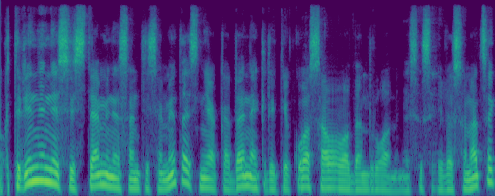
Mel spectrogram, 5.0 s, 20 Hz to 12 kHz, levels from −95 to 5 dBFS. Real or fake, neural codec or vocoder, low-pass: fake; vocoder, 24 kHz, 100 mel bands, Vocos; 10.8 kHz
